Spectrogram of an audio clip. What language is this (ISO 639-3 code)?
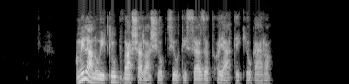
hun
